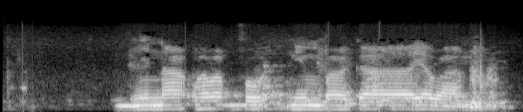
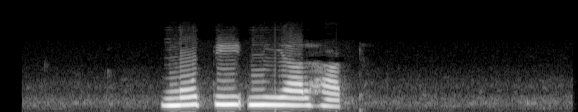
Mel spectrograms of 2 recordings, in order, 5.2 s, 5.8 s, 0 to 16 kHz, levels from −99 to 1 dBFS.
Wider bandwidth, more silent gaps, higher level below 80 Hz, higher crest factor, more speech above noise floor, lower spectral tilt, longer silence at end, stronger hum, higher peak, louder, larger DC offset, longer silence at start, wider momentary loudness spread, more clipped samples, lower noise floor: first, 4.5 kHz vs 3.5 kHz; neither; first, -50 dBFS vs -62 dBFS; about the same, 12 dB vs 12 dB; second, 42 dB vs 47 dB; about the same, -10.5 dB/octave vs -11.5 dB/octave; second, 0.1 s vs 2.4 s; neither; about the same, -2 dBFS vs 0 dBFS; second, -14 LUFS vs -9 LUFS; neither; second, 0.25 s vs 1.6 s; second, 4 LU vs 10 LU; neither; about the same, -55 dBFS vs -56 dBFS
